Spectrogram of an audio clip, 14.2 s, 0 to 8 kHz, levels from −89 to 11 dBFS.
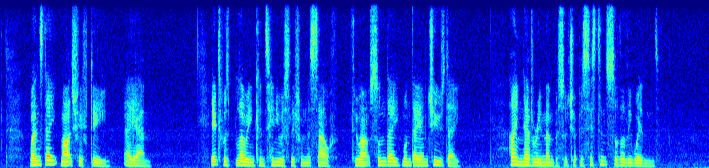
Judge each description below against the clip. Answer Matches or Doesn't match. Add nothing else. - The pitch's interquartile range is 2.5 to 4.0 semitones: Matches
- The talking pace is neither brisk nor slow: Doesn't match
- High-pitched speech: Doesn't match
